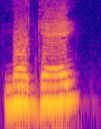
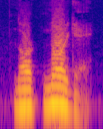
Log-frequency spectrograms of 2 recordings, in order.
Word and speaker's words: Norge: Norgay? – Really? – Yes. In the Norwegian language, that's how you pronounce Norway. Norgay.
